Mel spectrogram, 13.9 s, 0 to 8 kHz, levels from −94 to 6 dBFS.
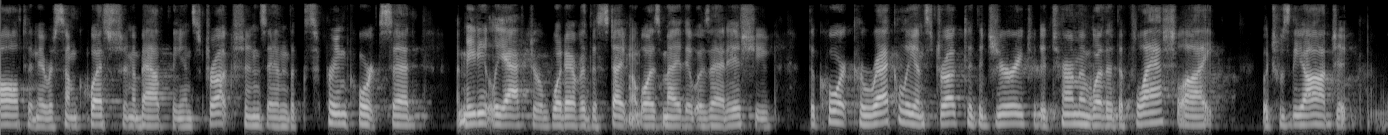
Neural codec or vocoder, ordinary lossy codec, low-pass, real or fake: codec, 16 kHz, 4 kbps, X-Codec, HuBERT features, trained on general audio; MP3, 64 kbps; 7.2 kHz; fake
